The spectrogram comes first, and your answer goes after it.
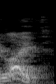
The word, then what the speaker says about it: light: office H it's very light it probably won't cost much for postage GH silent l i Li l i Li T light light change the L to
